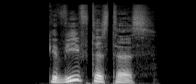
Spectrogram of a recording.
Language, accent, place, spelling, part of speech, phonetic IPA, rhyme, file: German, Germany, Berlin, gewieftestes, adjective, [ɡəˈviːftəstəs], -iːftəstəs, De-gewieftestes.ogg
- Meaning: strong/mixed nominative/accusative neuter singular superlative degree of gewieft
